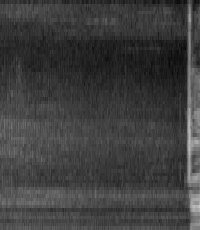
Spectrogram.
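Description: Motorcycle traffic on the road: a steady low hum of small motorbike engines, with a man's voice breaking in at the very end.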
